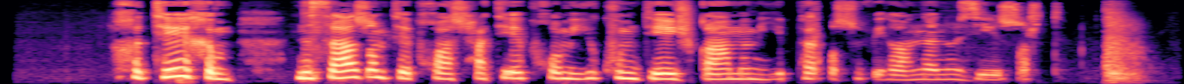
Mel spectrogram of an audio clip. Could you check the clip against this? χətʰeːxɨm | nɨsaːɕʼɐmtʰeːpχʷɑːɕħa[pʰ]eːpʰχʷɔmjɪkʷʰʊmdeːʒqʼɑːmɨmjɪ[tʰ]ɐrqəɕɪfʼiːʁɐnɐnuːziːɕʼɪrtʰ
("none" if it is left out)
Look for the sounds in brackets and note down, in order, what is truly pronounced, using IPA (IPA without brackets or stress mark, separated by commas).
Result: tʰ, pʰ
